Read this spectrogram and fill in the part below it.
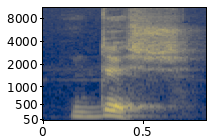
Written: so

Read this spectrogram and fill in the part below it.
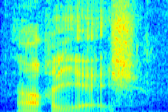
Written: Ariège

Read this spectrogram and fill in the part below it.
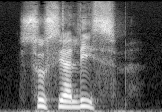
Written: socialism

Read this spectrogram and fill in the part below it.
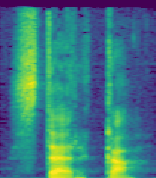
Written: stärka

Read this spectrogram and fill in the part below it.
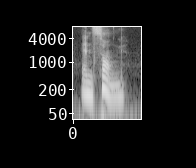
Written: sång

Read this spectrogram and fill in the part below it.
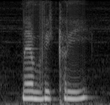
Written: unusual

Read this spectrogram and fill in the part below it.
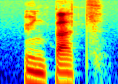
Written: pâte

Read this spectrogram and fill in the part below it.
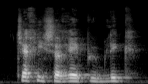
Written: Czech Republic

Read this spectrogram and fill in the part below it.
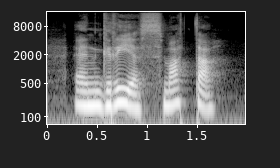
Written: gräsmatta

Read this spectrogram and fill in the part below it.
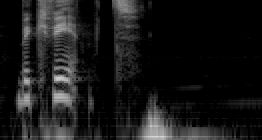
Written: bekvämt

